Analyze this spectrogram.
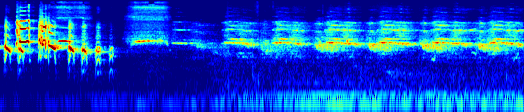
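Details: Grey francolin, known as teetar, in mud: a loud cluster of harsh squawks opens, then softer, hoarse repeated calls continue over a steady low hum.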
